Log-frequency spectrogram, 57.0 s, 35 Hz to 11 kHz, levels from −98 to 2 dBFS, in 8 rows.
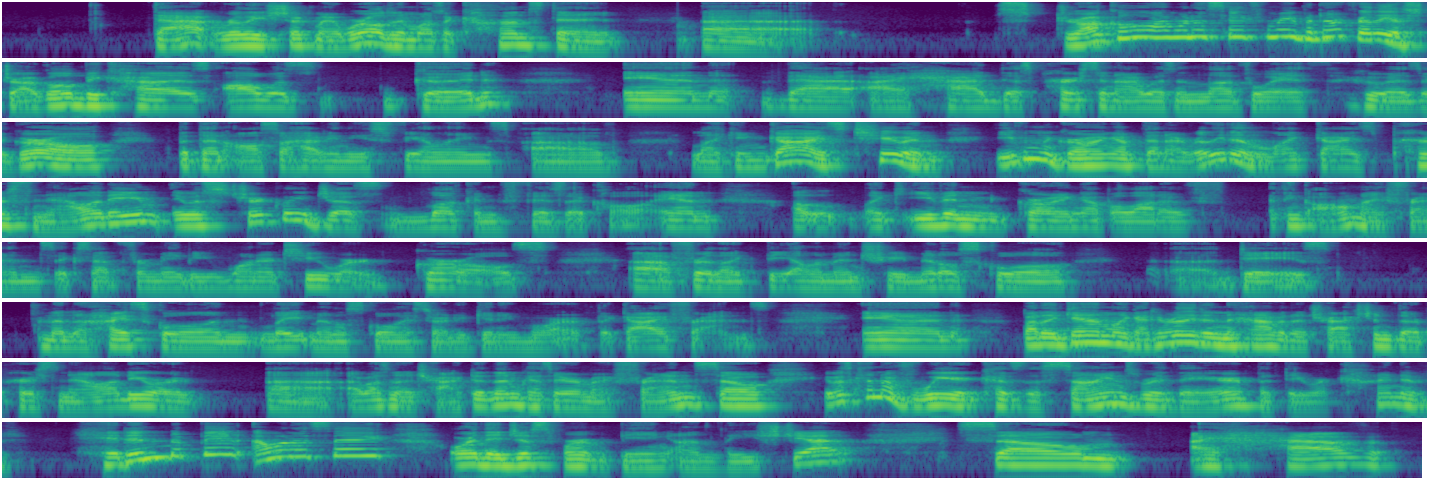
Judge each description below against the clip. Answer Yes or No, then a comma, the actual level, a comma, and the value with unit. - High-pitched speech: No, low, 115 Hz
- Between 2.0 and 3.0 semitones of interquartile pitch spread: No, wide, 5.6 semitones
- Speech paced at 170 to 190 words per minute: Yes, average, 185 wpm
